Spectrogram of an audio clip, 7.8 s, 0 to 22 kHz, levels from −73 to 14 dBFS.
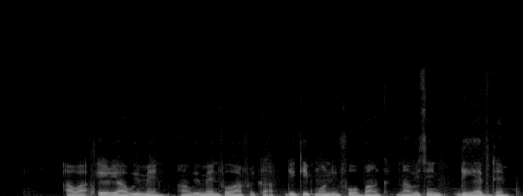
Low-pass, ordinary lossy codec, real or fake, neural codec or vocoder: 14.4 kHz; none; real; none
